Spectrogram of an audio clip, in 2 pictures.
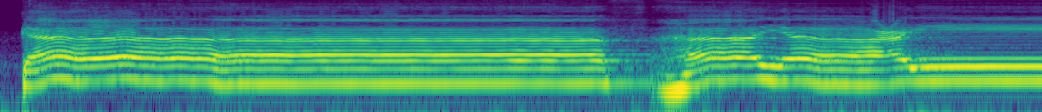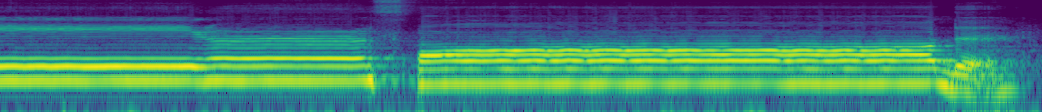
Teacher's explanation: نون عین کے آخر میں جو نون آ رہا ہے اس کے اوپر اخفاء کرنا ہے، یعنی آواز کو ناک میں چھپانا ہے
